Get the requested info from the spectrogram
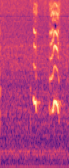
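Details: Young male Corgi puppy whimpering as it tries to climb out of a box, wanting to come out and play; two short, thin, high whines in quick succession and a fainter third, over a steady low hum indoors.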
